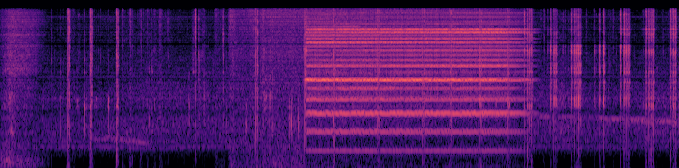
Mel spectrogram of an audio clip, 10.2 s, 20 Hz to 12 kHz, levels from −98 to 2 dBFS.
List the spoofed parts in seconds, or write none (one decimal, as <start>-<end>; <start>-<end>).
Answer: 0.0-10.2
